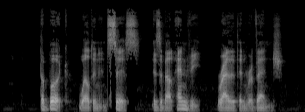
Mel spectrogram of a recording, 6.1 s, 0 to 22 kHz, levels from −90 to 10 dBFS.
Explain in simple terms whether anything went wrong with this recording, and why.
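Nothing went wrong with this audio: the speech comes through without any problem you can hear.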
